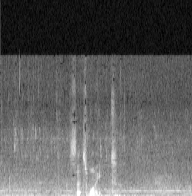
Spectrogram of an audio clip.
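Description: Water gushes and gurgles into a toilet bowl outdoors.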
